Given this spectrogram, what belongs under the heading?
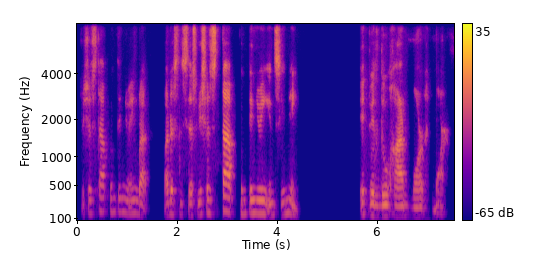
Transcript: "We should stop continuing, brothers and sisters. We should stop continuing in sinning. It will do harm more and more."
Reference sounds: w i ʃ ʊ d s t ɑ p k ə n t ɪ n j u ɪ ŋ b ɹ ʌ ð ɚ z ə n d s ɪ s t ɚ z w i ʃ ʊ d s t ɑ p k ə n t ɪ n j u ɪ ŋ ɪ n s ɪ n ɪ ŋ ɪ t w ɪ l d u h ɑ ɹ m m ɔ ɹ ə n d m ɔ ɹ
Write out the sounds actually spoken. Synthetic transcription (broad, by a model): w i ʃ ʊ d s t ɑ p k ə n t ɪ n j u ɪ ŋ b ʌ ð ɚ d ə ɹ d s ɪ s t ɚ s w i ʃ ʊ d s t ɑ p k ə n t ɪ n j u ɪ ŋ ɪ n s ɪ n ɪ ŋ ɪ t w ɪ l d u h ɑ ɹ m m ɔ ɹ ə n d m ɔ ɹ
